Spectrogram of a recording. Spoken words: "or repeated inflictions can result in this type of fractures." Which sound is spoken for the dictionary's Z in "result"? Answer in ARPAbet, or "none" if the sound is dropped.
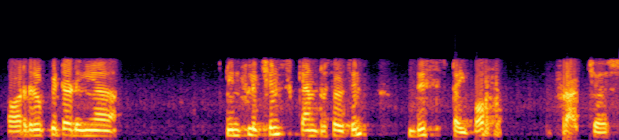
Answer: S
